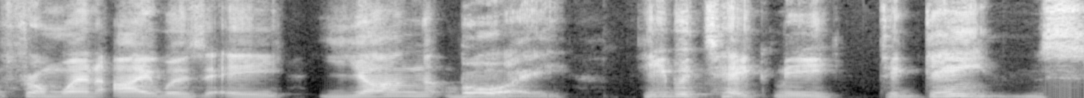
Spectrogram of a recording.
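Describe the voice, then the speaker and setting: Very slow speech in a Philadelphia accent, with a bright, sharp tone, very wide pitch swings, and a very clean recording over a silent background. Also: man. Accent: Philly. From Northeast Philadelphia, US. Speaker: voiceover artist. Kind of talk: podcast interview.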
